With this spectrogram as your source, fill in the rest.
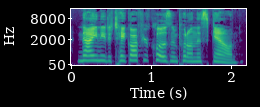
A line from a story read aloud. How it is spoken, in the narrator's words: a nurse snapped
